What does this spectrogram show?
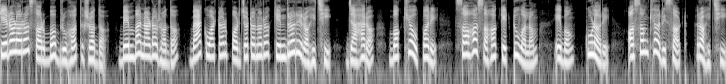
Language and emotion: Odia, neutral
